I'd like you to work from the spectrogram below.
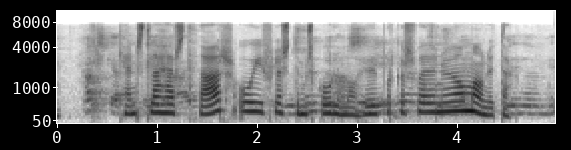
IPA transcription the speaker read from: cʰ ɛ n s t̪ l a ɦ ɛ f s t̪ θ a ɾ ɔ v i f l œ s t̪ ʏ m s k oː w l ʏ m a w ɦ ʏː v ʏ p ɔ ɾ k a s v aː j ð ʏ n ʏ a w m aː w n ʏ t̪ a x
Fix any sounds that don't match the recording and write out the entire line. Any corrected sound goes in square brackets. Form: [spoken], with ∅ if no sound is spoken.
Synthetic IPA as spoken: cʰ ɛ n s t̪ l a ɦ ɛ f s t̪ θ a ɾ ɔ [ɣ] i f l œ s t̪ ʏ m s k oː w l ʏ m a w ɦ ʏː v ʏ p ɔ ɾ k a s v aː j ð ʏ n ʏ a w m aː w n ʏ t̪ a x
